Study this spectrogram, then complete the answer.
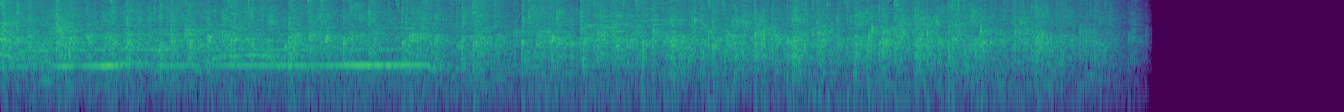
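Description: A large audience applauds and cheers in a hall.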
